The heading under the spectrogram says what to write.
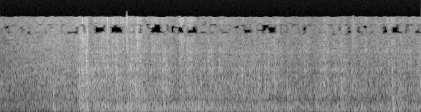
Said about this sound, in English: That subject has risen up the agenda following the devastating flooding in parts of western Germany last month. Here in the village of Rech, you can hear the waters of the River Ahr smashing vehicles against the bridge.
